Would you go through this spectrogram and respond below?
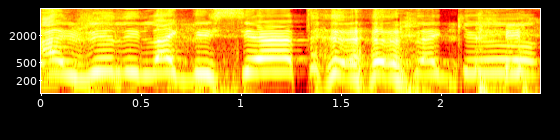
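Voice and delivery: high, loud French accent impression. Mocking a fighter's loud French accent. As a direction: shout it in a put-on French accent. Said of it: "he talks like he has no concept of how loud".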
